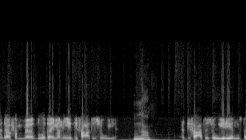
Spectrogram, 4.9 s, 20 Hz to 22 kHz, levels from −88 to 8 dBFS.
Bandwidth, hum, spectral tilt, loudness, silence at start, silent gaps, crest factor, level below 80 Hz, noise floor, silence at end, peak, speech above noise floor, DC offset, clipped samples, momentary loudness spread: 15 kHz; none; -5.5 dB/octave; -22 LUFS; 0 s; none; 16 dB; -54 dBFS; -53 dBFS; 0 s; -8 dBFS; 30 dB; under 0.1%; under 0.1%; 15 LU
